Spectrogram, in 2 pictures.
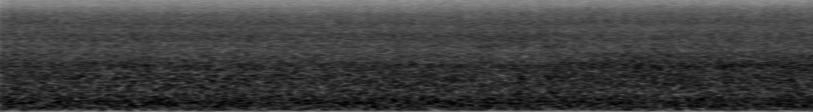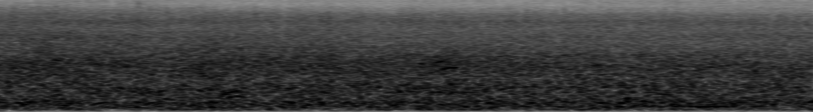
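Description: Steady rushing of a shallow, fast-flowing river over stones.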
